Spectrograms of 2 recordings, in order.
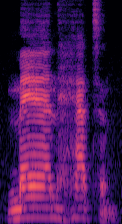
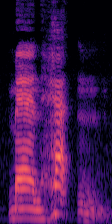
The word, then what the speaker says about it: Manhattan: no T bust Love Manhattan now the perfect pronunciation in America would be Manhattan Manhattan Manhattan but most Americans will say Manhattan which is a gladle stop so manh hat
